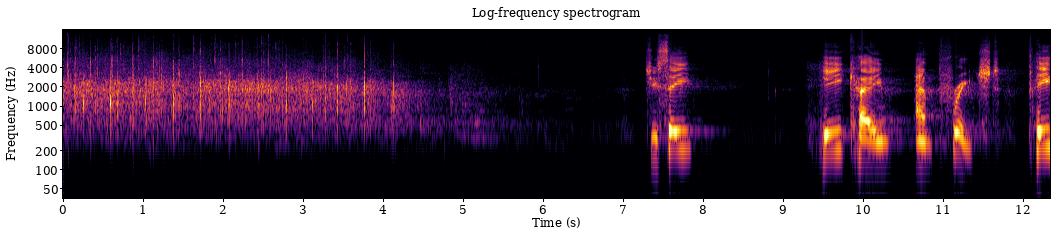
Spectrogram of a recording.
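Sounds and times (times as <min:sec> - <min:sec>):
round of applause: 0:00.0 - 0:05.3
speech: 0:07.3 - 0:08.0, 0:09.5 - 0:12.3.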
